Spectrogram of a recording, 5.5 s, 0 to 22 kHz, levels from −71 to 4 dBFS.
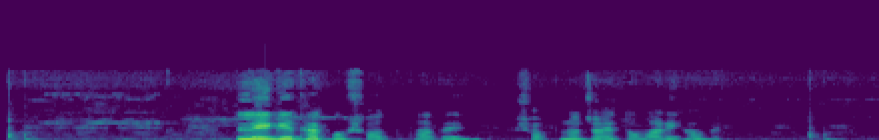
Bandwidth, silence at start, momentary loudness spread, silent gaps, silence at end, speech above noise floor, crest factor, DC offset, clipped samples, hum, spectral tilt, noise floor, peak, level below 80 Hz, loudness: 11.5 kHz; 0.05 s; 28 LU; none; 0.3 s; 28 dB; 24 dB; under 0.1%; under 0.1%; none; -5.5 dB/octave; -50 dBFS; 0 dBFS; -58 dBFS; -20 LUFS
